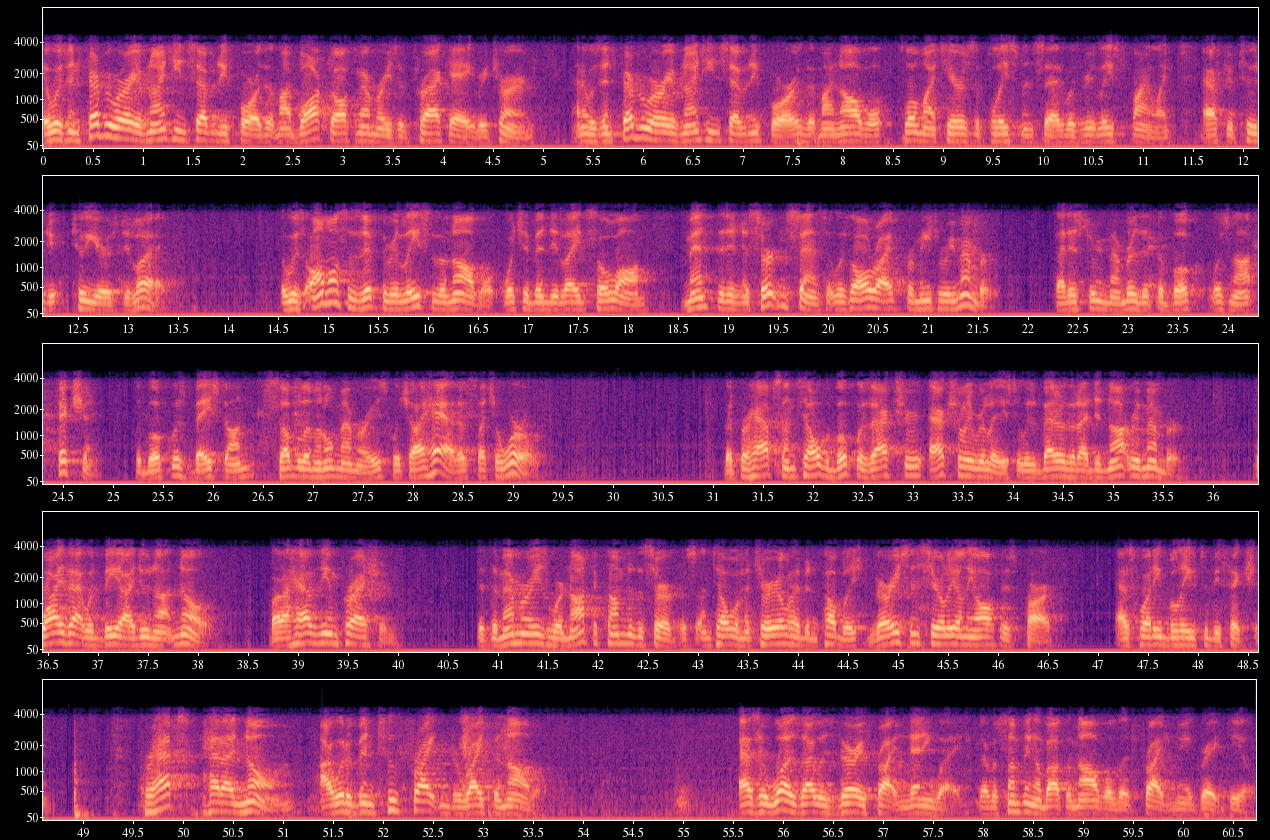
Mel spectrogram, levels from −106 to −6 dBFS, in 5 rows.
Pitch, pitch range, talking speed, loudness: 120 Hz, 110-135 Hz, 185 wpm, -23 LUFS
